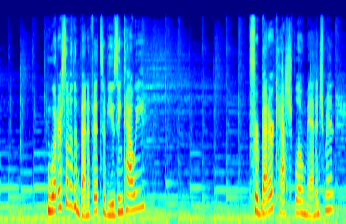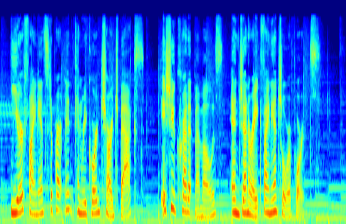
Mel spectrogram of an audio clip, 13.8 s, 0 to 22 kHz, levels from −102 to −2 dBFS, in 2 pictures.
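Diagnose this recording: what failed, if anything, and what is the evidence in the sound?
A single sharp click at 1.89 s is the only fault, and it points to dropped samples, most likely at the driver or buffer stage, where a handful of samples failed to reach the stream. The missing stretch, a small fraction of a millisecond, removes no audible sound, but the waveform jumps abruptly from one value to a later one. On a spectrogram this shows as a thin vertical line spanning the frequency range at that instant.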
